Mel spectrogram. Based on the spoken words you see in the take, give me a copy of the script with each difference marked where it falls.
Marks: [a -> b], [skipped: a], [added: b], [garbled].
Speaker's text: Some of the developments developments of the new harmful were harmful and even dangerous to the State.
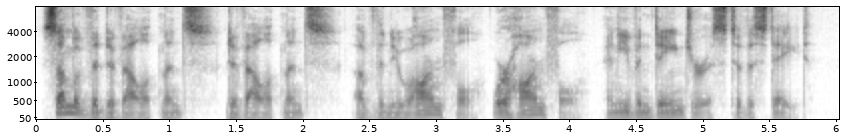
Some of the developments developments of the new harmful were harmful and even dangerous to the State.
